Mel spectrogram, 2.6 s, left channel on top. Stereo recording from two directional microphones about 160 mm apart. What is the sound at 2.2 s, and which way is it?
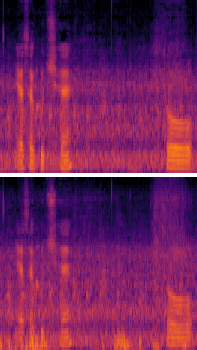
Speech, 15° left (ahead or behind).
